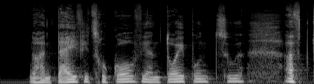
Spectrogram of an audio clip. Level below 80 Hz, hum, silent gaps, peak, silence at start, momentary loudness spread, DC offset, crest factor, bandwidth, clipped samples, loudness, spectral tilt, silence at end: -54 dBFS; none; none; -2 dBFS; 0.3 s; 8 LU; under 0.1%; 20 dB; 19 kHz; under 0.1%; -24 LUFS; -6 dB/octave; 0.1 s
